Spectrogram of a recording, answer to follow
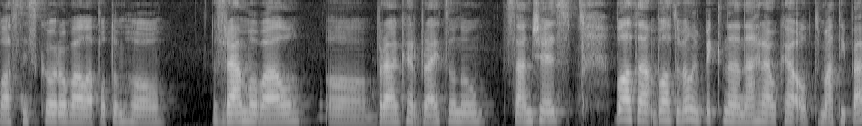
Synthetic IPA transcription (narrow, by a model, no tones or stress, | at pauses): ʋlasɲɛskɔɾɔʋalapɔt̪ɔmɦɔ | zɾaːmɔʋal | bɾaŋkaɾbɾajt̪ɔnusant͡ʃɛsbɔlat̪abɔlat̪ɔʋɛʎmipɛknaːnaɦɾaʊkaʔɔd̪̥mat̪ipa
